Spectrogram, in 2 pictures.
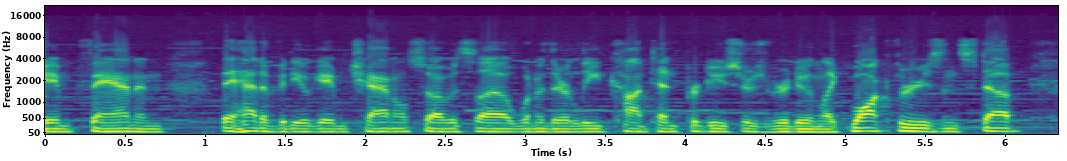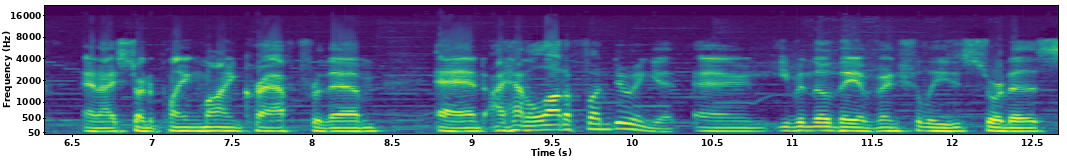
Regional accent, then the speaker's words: New York City, New York, United States; I'm from New York City

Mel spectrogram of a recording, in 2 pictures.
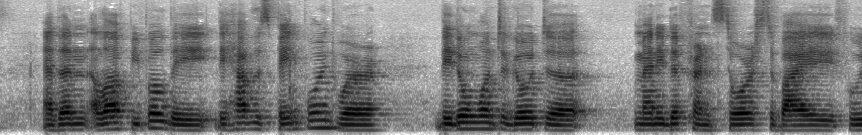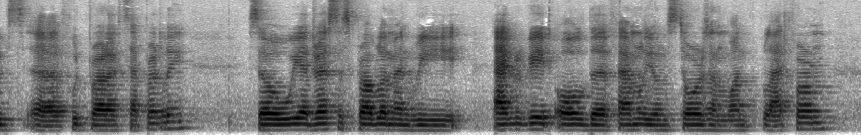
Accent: Panevėžys, Panevėžys County, Lithuania; moved away as an adult; also born or lived in Vilnius, Lithuania / Switzerland; now in San Francisco, United States; I grew up in Lithuania. I was born in a small town of Panevėžys

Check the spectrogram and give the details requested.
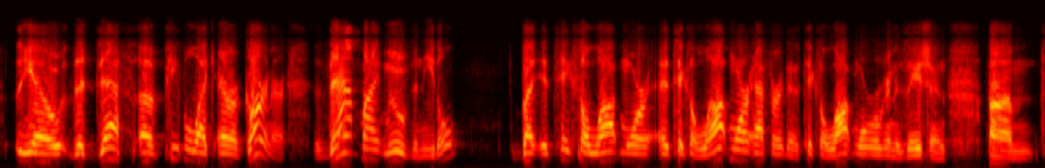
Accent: Haiti; I am from Haiti

